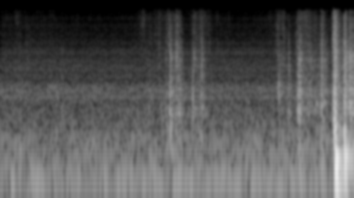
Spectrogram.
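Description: Plastic DVD cases clicking and knocking against each other as they are handled: a few light clicks about halfway through, then a louder clatter of sharp knocks near the end.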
